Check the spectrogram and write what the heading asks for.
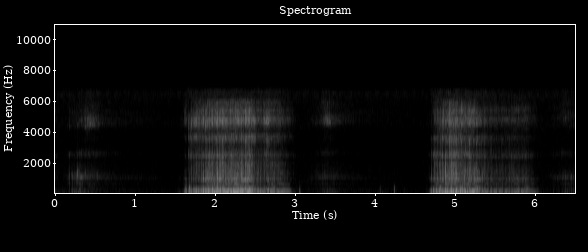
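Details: Extremely loud snoring that disturbs others' sleep: loud, harsh, rattling snores about three seconds apart, with softer breaths and small clicks between them. Heavy snoring.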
